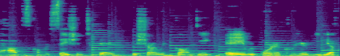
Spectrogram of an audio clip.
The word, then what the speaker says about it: Sharlene Gandhi: So I'm very excited to be here with Sharlene Gandhi. Did I pronounce this right?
